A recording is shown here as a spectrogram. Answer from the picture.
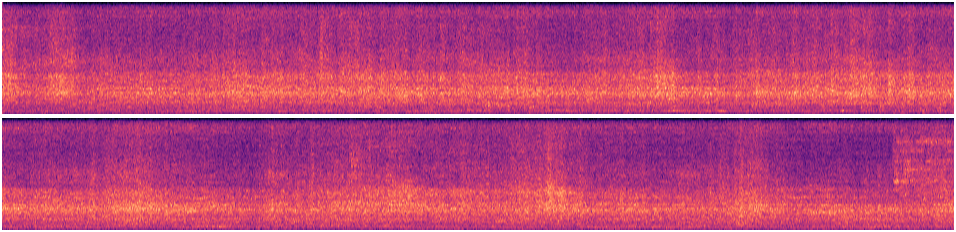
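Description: Freight train cars, boxcars then enclosed autoracks, rolling past on steel wheels in a steady, even rumble, with occasional clicks as wheels pass over rail joints.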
